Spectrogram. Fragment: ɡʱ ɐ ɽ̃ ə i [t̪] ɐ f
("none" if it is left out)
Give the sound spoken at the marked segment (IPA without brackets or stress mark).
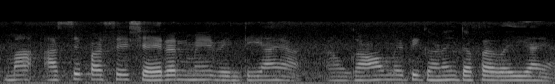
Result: d̪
